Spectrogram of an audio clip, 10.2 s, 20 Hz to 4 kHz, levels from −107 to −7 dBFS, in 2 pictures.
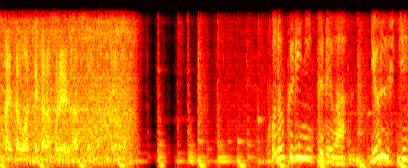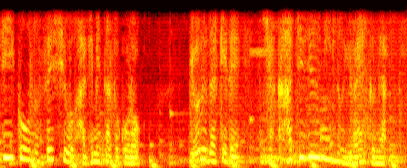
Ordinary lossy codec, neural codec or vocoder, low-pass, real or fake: none; vocoder, 24 kHz, 100 mel bands, Vocos; 3.6 kHz; fake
